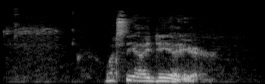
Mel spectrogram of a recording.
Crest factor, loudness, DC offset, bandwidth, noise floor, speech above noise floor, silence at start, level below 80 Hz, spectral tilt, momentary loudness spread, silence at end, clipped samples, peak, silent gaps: 18 dB; -23 LUFS; under 0.1%; 14.5 kHz; -51 dBFS; 28 dB; 0.05 s; -60 dBFS; -4.5 dB/octave; 22 LU; 0.5 s; under 0.1%; -8 dBFS; none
